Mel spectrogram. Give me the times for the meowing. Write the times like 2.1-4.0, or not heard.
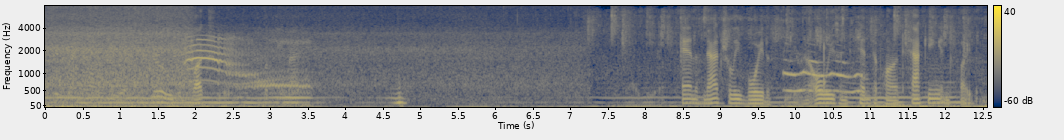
1.8-3.6, 9.8-11.0.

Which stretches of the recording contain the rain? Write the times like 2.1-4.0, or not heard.
0.0-12.5.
